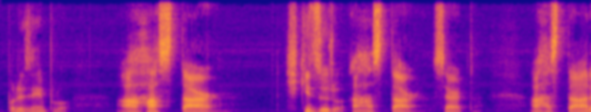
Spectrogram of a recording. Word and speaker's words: arrastar: Eh, quando o r se encontra no meio da palavra, né, com uma R só, a gente pronuncia com o ra, certo? Agora, eh, tem uma outra indicação importante que se a letra R for acompanhada duplamente, né, RR, né, aí ele vai ter uma outra pronúncia, um outro som.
